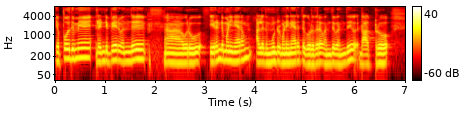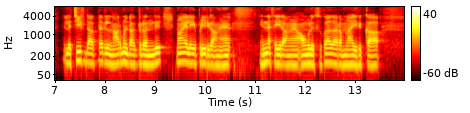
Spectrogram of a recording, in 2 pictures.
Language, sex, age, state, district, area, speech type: Tamil, male, 60+, Tamil Nadu, Tiruvarur, urban, spontaneous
